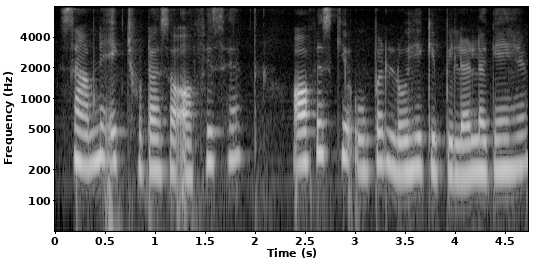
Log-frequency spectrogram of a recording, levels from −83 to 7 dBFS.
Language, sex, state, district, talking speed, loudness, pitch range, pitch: Hindi, female, Punjab, Fazilka, 190 wpm, -19 LUFS, 200-240 Hz, 215 Hz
